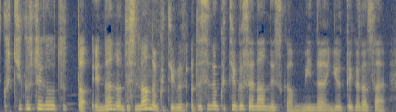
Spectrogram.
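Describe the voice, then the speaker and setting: A young woman with a chats casually into a close phone mic, answering viewer comments. Her talk swings from quiet murmurs to bright, giggly exclamations. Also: mid-range voice, brisk. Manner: chatty and giggly, drifting between soft murmurs and brighter exclamations. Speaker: idol livestreamer. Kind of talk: casual livestream chat, reading viewer comments.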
